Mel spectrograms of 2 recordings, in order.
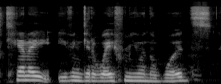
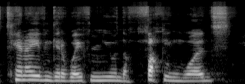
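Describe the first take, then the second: First: Said in the usual way. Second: Breathless whisper on "fucking woods"; whispered film quote. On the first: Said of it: "she says". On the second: Retold or imitated. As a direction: hiss the film line with "fucking" leaned on. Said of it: "Kate says".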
